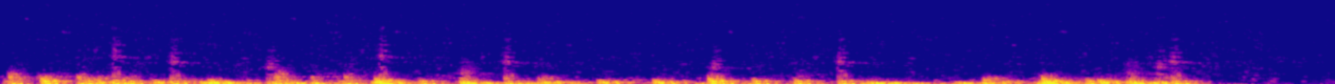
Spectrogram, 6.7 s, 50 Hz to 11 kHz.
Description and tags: Created from this sound:
Seamless loop created on my second session trying to find nice useable loops in this sample.
Loops seamlessly at 143.66 BMP.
